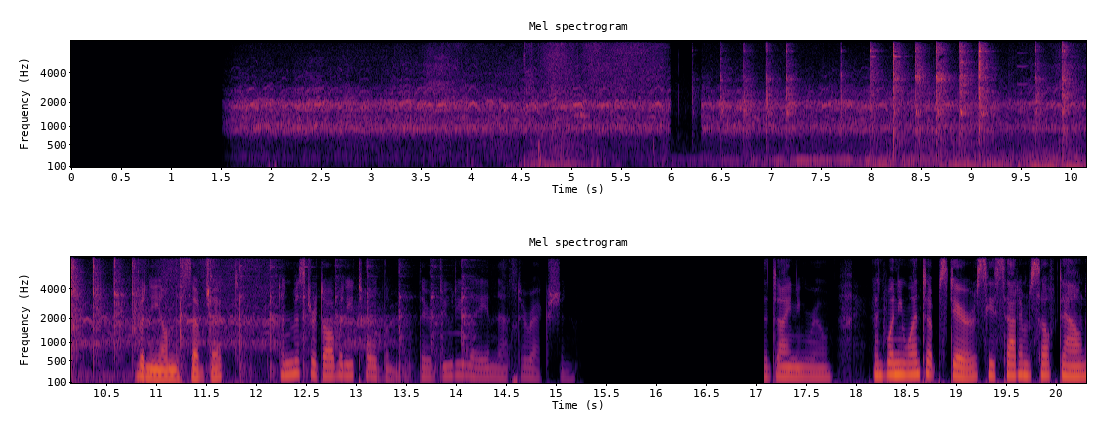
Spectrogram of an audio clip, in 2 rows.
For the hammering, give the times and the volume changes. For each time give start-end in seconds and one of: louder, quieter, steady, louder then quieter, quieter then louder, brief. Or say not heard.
5.8-14.3 louder then quieter.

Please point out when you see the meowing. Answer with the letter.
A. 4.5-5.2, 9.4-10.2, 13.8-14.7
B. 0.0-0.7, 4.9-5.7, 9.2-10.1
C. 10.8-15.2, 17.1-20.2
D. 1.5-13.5
A.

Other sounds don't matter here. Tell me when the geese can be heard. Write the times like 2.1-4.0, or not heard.
1.5-13.5.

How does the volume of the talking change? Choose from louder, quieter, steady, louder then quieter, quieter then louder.
quieter then louder.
